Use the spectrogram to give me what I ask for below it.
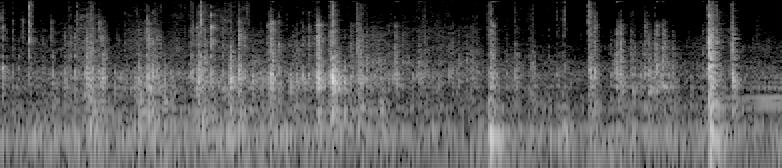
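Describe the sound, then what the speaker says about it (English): A greeting card is cranked through an embossing machine, giving a steady run of mechanical creaks, clicks and ratcheting cracks, with sharper snaps near the middle and end and no voices. "And I'm embossing it."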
